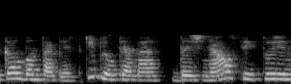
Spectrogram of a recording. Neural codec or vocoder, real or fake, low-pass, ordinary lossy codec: none; real; 7.2 kHz; AAC, 16 kbps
